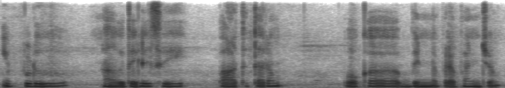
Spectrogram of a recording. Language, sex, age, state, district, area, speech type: Telugu, female, 18-30, Andhra Pradesh, Palnadu, urban, spontaneous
